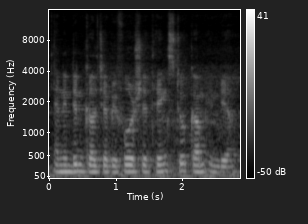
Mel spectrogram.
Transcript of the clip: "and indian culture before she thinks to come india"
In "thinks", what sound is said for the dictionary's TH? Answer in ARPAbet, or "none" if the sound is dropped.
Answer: T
